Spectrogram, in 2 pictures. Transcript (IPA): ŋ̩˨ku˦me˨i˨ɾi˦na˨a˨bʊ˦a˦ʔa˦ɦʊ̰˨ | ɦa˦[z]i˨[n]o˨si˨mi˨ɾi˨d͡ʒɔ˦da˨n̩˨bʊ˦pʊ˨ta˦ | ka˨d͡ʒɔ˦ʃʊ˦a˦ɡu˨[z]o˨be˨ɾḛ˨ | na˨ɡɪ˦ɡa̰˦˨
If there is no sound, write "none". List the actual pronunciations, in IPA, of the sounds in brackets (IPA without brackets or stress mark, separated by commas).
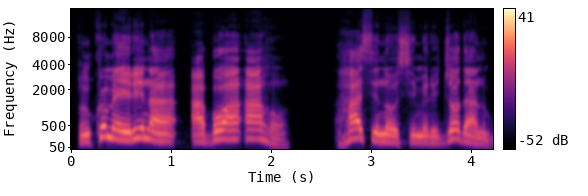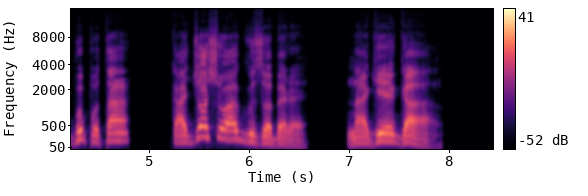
s, n, z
